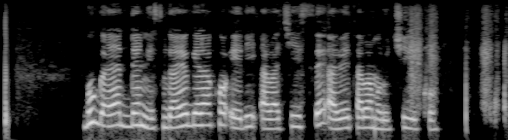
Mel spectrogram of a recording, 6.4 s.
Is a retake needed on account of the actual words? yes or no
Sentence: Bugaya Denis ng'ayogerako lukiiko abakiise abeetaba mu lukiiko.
yes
